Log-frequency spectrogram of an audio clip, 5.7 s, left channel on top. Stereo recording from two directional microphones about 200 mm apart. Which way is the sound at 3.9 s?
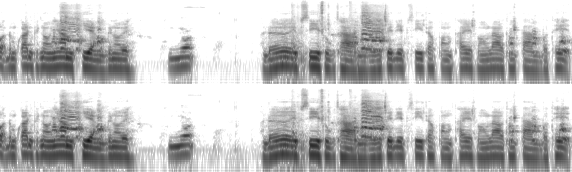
5° right (ahead or behind).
